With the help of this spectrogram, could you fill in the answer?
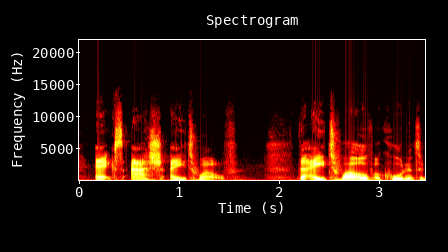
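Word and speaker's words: X Æ A-12: is just an x AE is elvish for AI which is pronounced ash and 8:12 so the name is pronounced ex ash a 12 that a 12 according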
